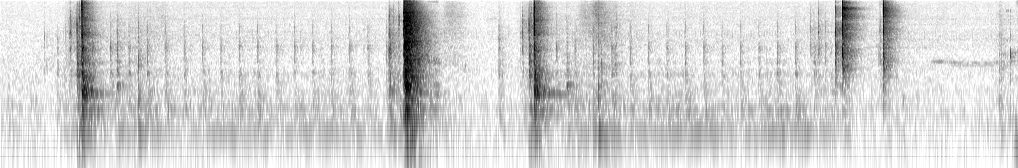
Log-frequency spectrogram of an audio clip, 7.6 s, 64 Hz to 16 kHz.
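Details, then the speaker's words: Sony LBT-D107 cassette deck transport knocking with or without a cassette, in either deck, louder in the left; owner suspects the mechanical autostop, hardened gears or the take-up drive. Sharp, uneven knocks every second or two over a faint hum: knocking in pause mode. "аппарате присутствует вотт такой вот стук с кассетой без кассеты в левом кармане в правом кармане неважно"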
